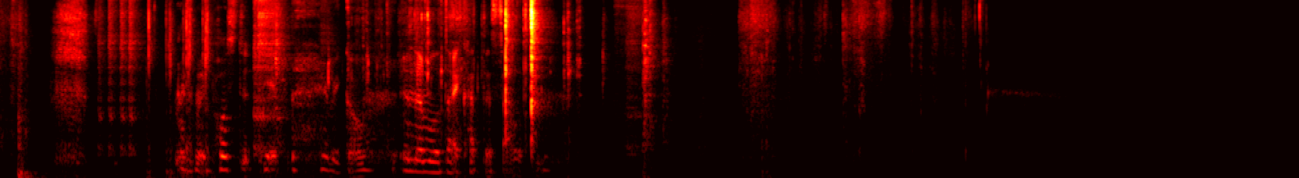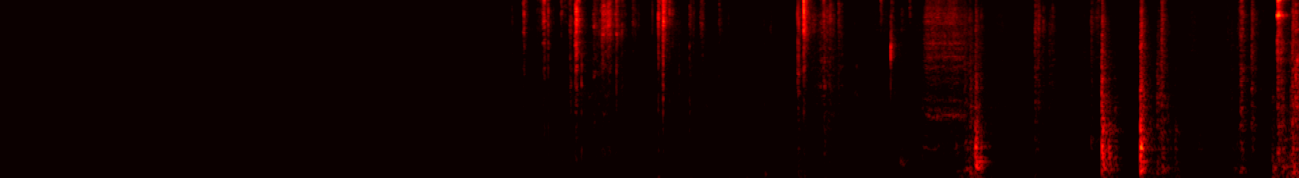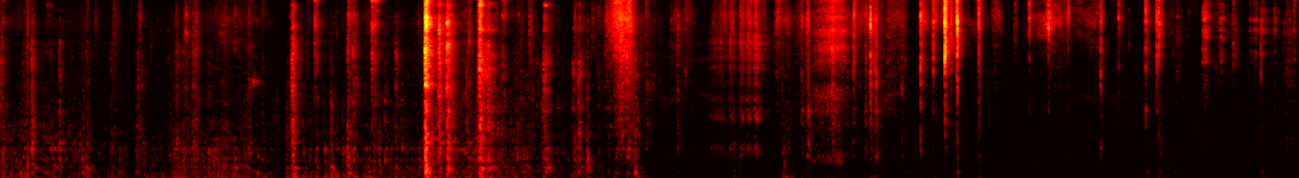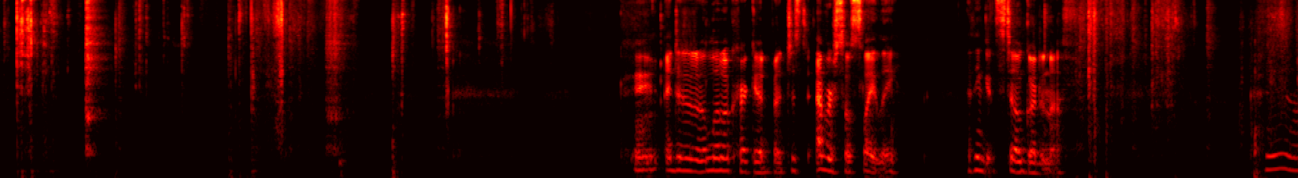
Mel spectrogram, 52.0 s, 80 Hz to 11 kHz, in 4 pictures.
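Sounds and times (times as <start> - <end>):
plates and paper rattling: 1.0 - 5.8.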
